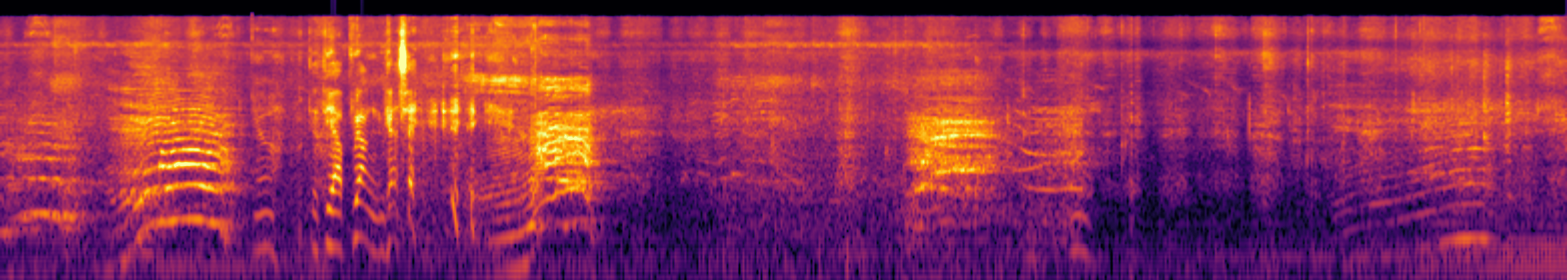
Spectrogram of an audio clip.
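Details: Bull raging while training, bellowing in rising-and-falling moos. Two strong calls early are followed by another near the end. People talk and noise runs underneath.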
